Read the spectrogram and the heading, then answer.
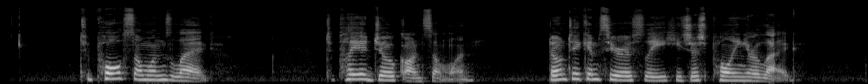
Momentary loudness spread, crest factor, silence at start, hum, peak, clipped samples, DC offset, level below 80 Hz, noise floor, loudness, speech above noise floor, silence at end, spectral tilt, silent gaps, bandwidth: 18 LU; 22 dB; 0.8 s; none; -6 dBFS; under 0.1%; under 0.1%; -72 dBFS; -63 dBFS; -25 LUFS; 38 dB; 0.75 s; -4.5 dB/octave; none; 15.5 kHz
